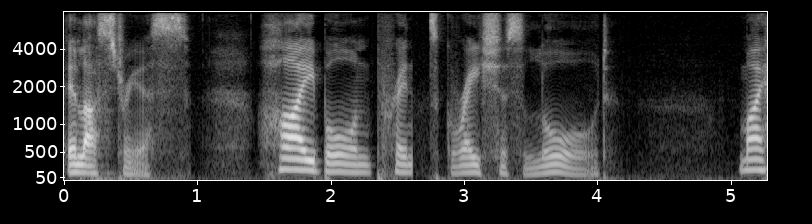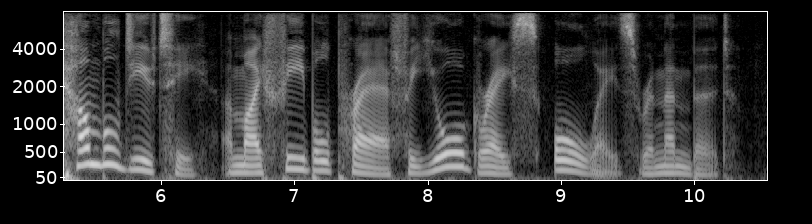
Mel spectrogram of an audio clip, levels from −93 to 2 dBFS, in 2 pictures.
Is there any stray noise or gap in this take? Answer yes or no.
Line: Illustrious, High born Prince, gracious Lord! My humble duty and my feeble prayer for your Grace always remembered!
yes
